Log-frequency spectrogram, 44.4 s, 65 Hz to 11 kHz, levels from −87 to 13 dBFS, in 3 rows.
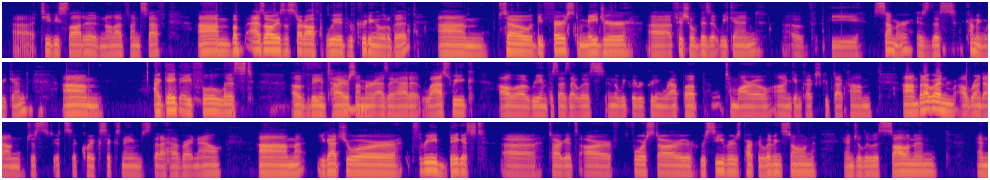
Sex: male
